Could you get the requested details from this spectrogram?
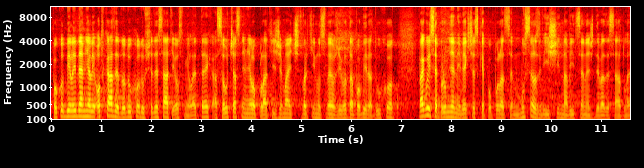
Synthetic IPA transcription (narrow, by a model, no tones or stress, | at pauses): pɔkud̪̚bilid̪ɛːmɲɛliɔt̪xaːd͡zaɟd̪ɔd̪uːxɔd̪ufʃɛdɛsaːciɔsmiɣlɛt̪ɛxa̰sɔʊt͡ʃasɲɛmɲɛlɔplaciɟʒɛmait͡ʃt̪ʋr̩cinusʋɛːɦɔʒiʋɔt̪apɔbiːɾaɟd̪uːxɔt̪ | paɡbisɛpɾuːmɲɛɾniːʋɛkt͡ʃɛskɛjpɔpulat͡sɛmusɛlzʋiːʃid̪naʋiːt͡sɛnɛʒɟɛʋadɛsaːd̪lɛ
